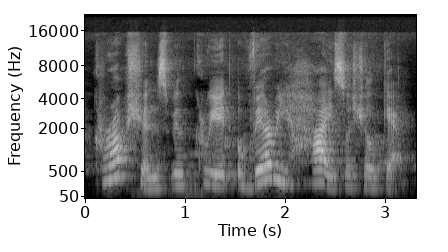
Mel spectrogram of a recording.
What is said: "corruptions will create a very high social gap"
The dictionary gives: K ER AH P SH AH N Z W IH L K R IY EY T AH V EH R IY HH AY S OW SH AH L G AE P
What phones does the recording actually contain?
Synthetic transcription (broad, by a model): K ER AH P SH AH N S W IH L K R IY EY T AH V EH R IY HH AY S OW SH AH L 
